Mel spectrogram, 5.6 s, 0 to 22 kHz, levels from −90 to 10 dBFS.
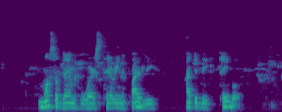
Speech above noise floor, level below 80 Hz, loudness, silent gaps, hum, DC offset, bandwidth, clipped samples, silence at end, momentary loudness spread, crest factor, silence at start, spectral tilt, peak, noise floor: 48 dB; -72 dBFS; -33 LUFS; none; none; under 0.1%; 7.8 kHz; under 0.1%; 0.4 s; 11 LU; 20 dB; 0.75 s; -7 dB/octave; -14 dBFS; -80 dBFS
